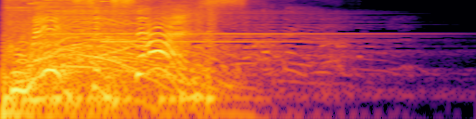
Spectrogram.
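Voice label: success, English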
